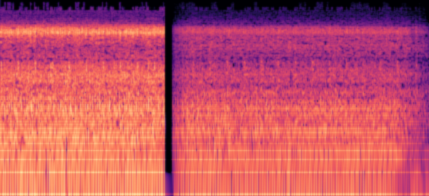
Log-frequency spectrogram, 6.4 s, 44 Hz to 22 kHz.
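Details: BMW 3 Series cold start after sitting unstarted a long time during lockdown: engine settles into idle with a steady, regular ticking knock about four per second over the running note; unexpected engine knock on cold start.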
